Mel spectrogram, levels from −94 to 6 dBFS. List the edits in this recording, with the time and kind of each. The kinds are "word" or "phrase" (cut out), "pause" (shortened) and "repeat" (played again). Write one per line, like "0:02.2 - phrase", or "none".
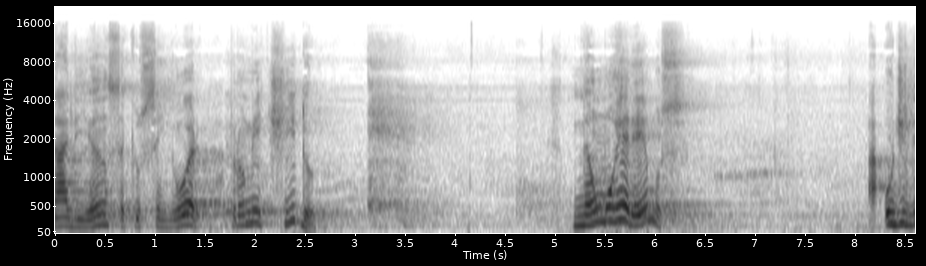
0:01.7 - word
